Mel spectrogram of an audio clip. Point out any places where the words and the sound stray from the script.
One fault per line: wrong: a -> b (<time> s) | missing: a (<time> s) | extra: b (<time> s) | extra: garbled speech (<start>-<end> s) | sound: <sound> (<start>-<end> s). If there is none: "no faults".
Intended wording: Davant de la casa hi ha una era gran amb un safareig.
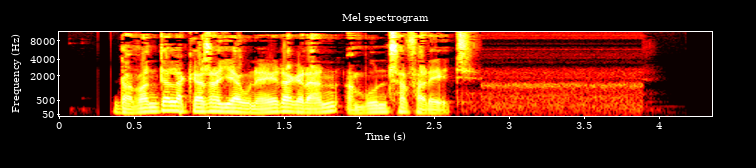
no faults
